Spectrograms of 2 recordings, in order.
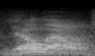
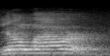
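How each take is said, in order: First: Said in the usual way. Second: Loud, high taunting bark; mocking jeer. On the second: Elijah goading Baal's prophets, loud high mock jeer. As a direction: goad them into yelling louder. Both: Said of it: "He's mocking him".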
